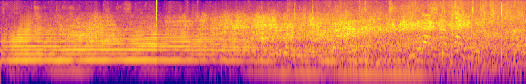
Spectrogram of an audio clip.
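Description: A light aircraft performs aerobatics at an air show, its propeller engine droning with a steady, shifting pitch as a commentator talks over the sound throughout.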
